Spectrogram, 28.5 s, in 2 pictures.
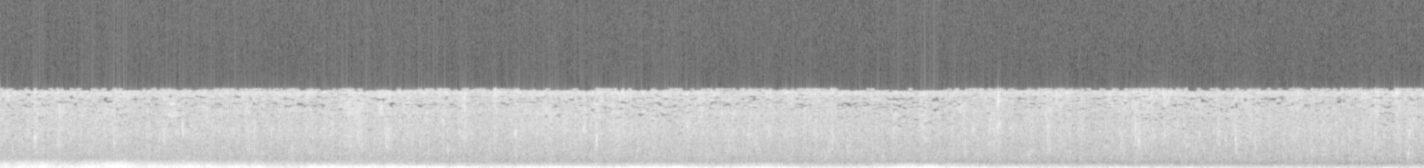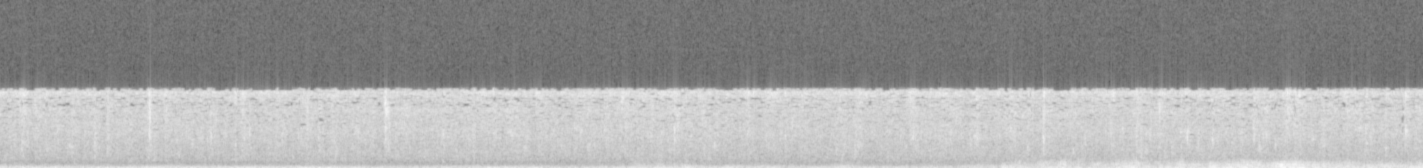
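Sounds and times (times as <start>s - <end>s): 
thunder: 0.0s - 11.9s, 24.1s - 28.4s
rain: 0.0s - 28.4s.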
